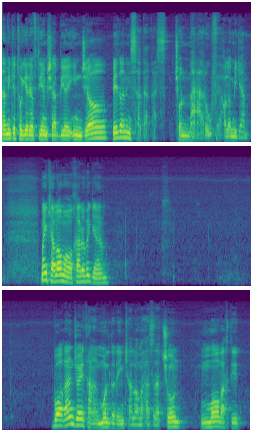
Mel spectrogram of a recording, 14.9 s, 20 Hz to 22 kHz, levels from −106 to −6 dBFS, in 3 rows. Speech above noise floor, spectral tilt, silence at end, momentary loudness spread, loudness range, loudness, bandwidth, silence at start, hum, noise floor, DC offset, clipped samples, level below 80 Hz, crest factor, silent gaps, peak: 41 dB; -5 dB/octave; 0.2 s; 15 LU; 8 LU; -23 LUFS; 16 kHz; 0 s; none; -63 dBFS; under 0.1%; under 0.1%; -74 dBFS; 18 dB; none; -6 dBFS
